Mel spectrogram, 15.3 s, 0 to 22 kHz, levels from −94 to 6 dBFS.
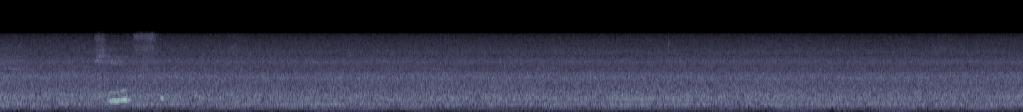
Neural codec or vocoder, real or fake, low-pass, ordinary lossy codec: vocoder, 44.1 kHz, 80 mel bands, Vocos; fake; 7.2 kHz; none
